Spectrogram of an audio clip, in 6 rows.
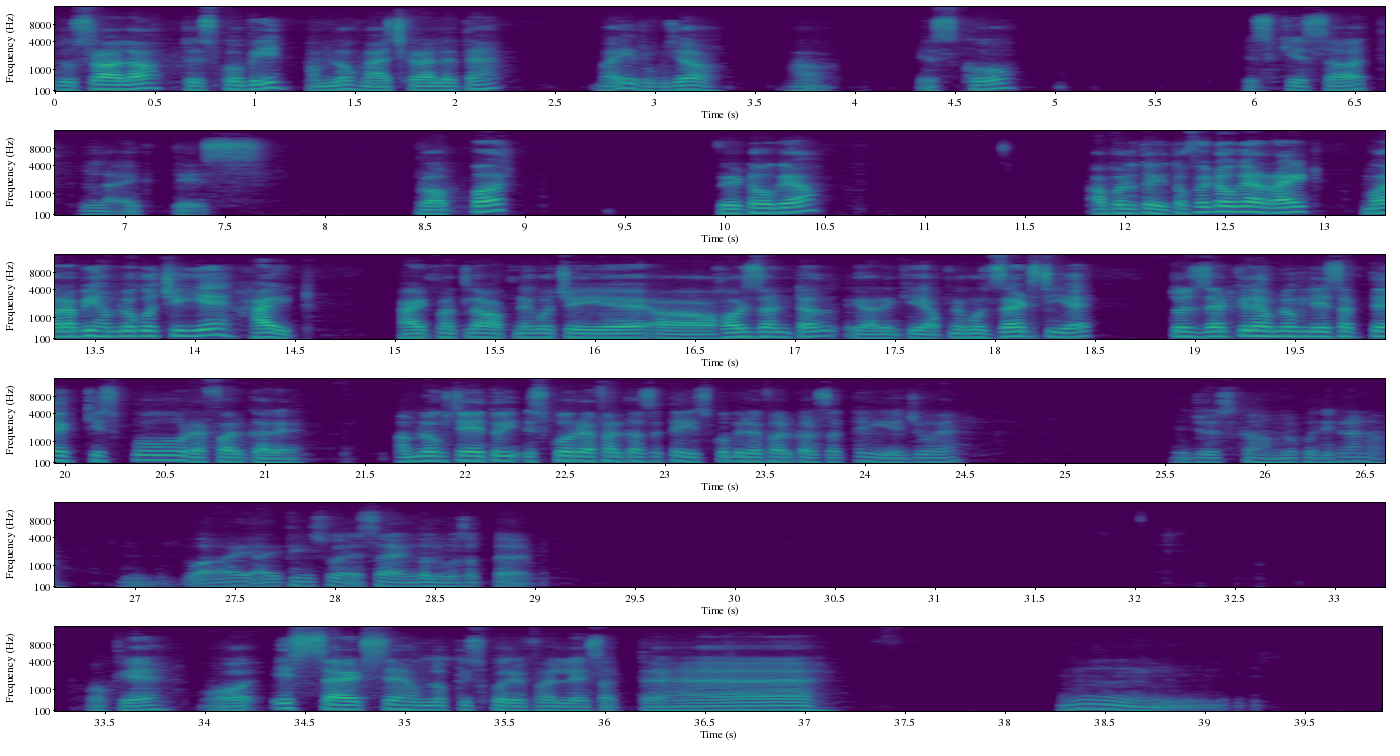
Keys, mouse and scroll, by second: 1.5 click, 2.9-4.6 drag, 5.5-6.6 drag, 8.0 click, 9.5-11.0 drag, 18.4-21.8 drag, 24.5 click, 26.5-27.5 drag, 28.3 click, 28.7 right click, 29.6 scroll up 1, 30.4 right click, 31.8 click, 33.5 click.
